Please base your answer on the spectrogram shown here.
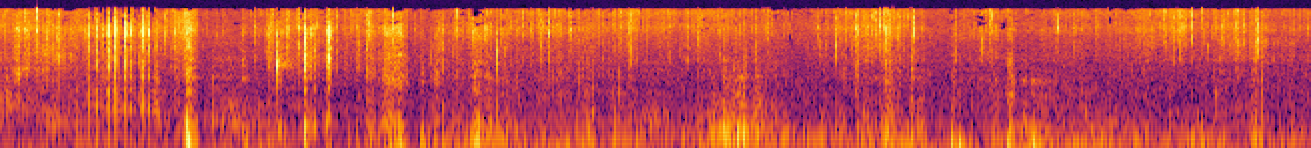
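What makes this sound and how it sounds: A porous, dry blue cellulose sponge is bent and scratched with long nails just above the microphone. The result is a continuous, crackly scratching and crunching texture with a soft low rumble, brief bright hissy bursts, and a few sharper clicks.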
